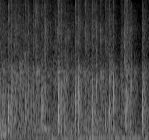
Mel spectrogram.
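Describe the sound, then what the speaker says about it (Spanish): Scattered audience applause at a charango talk, a modest crowd clapping unevenly at moderate distance for a short burst. "para quien pido fuertes palmas, por favor, don Borischa, maestro del charango"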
